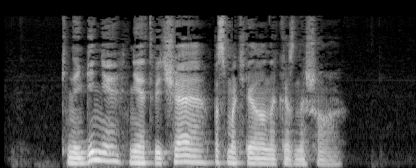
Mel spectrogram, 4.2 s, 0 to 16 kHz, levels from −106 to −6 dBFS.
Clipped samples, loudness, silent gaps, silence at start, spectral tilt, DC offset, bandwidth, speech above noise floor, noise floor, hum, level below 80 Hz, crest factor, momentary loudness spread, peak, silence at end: under 0.1%; -21 LUFS; none; 0.6 s; -5.5 dB/octave; under 0.1%; 11.5 kHz; 53 dB; -73 dBFS; none; -50 dBFS; 18 dB; 13 LU; -4 dBFS; 0.75 s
